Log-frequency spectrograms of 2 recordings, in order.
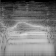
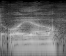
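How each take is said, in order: First: The word begins with an audible h sound. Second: The word begins directly with a vowel sound. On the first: This is the common everyday way people say it. "a lot of people say Hoyo" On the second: This is the official way to say it. "I believe it's pronounced Oyo"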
